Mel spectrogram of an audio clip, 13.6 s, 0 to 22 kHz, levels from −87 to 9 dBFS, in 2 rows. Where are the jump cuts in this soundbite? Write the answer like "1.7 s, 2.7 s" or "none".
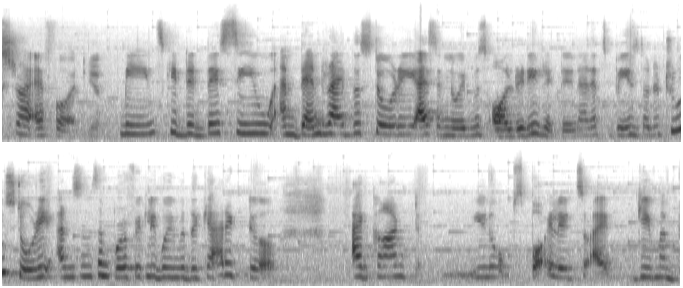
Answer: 1.0 s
